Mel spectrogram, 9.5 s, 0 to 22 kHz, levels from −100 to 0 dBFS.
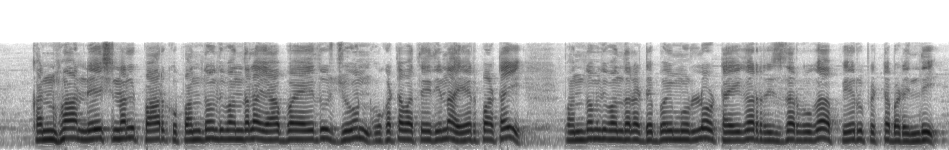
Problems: constant background noise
